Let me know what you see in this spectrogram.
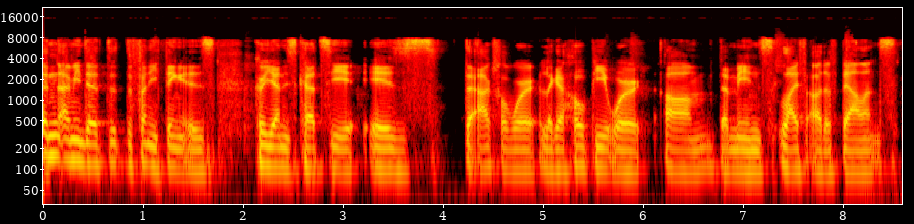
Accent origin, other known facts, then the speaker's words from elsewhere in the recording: Germany; now in New York City, United States; growing up in Germany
